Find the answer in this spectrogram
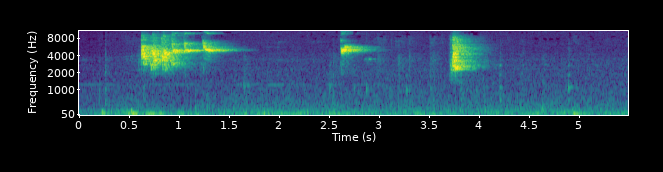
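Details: A pet lovebird gives a rasping, buzzy chirp lasting about a second, followed by two short sharp squeaks spaced roughly a second apart.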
